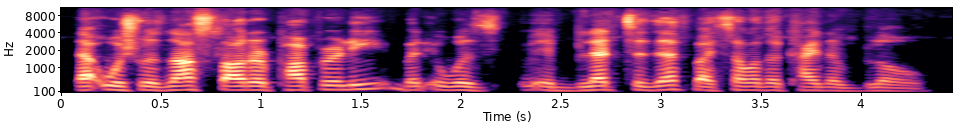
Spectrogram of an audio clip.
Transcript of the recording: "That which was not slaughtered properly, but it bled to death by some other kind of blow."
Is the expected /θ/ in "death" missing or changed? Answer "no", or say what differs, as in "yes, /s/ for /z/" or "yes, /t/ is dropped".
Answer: no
